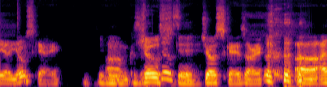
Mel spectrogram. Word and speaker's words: Josuke: And Josuke's not Swedish, so it's not Yosuke.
